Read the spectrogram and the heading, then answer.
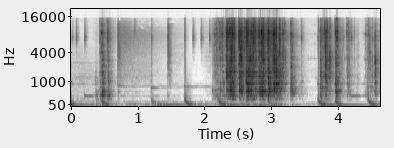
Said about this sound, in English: Today we're going to be using frozen strawberries and frozen mangoes, along with, like always, lime. So, in your blender, put your strawberries.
